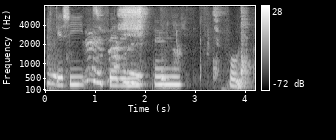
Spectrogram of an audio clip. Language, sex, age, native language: Icelandic, female, 8, Icelandic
